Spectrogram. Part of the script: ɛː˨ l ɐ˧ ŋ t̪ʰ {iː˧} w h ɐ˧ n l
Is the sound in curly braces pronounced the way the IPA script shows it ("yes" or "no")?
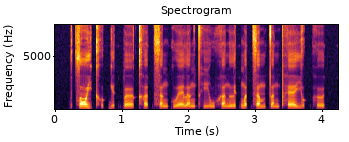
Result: no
